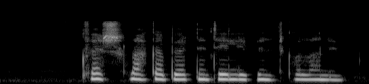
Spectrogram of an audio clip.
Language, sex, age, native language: Icelandic, female, 12, Icelandic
